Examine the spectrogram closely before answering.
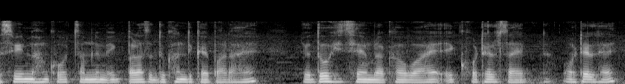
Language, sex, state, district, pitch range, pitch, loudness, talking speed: Hindi, male, Arunachal Pradesh, Lower Dibang Valley, 110-120 Hz, 110 Hz, -17 LUFS, 240 wpm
